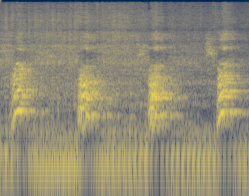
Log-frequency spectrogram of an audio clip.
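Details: German Shepherd named Leo, kept as a pet, impatient for a boiled egg being cut up: four short, rising, whiny barks spaced evenly about two-thirds of a second apart over a low steady hum.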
